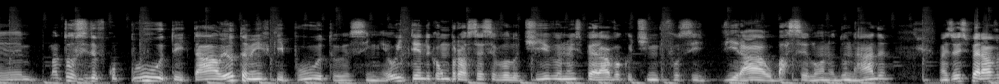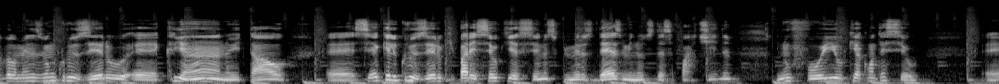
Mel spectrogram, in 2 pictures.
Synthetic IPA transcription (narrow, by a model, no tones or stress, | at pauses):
ɛũmɐt̪oɾsid̪ɐfi̥koput̪ɐɪt̪awewt̪ɐ̃mbẽj̃fi̥kejput̪ʊasĩewẽnt̪ẽnd̪ʊkɪɛũpɾɔsɛsʊevolut͡ʃivʊewnɐ̃w̃speɾavɐkɪʊt͡ʃĩmɪfosɪviɾaʊbaɾselõnɐd̪ʊnad̪ɐ | mɐzewɪspeɾavɐpelomẽnʊzveũkɾuzejɾʊɛkɾiɐ̃nʊɪt̪awɛseakelɪkɾuzejɾʊkɪ̥paɾesewkɪiɐseɾnʊspɾimejɾʊzd̪ɛzmĩnut̪ʊzd̪ɛsɐ̥paɾt͡ʃid̪ɐnɐ̃w̃fojʊkɪakõnt̪esew | ɛ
